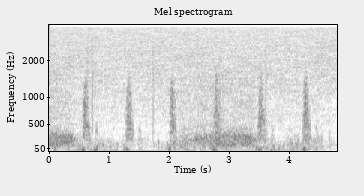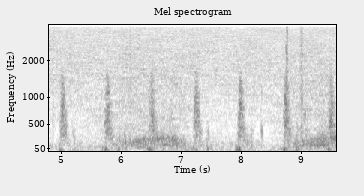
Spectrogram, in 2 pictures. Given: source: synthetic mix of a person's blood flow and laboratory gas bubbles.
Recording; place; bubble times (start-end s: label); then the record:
Doppler ultrasound of blood flow; subclavian vein
0.30-0.44 s: bubbles
8.32-8.39 s: bubbles
8.70-8.86 s: bubbles
8.99-9.14 s: bubbles
9.49-9.53 s: bubbles
From the record:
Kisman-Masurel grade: 121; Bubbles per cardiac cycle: 1 to 2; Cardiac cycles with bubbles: 10 to 50%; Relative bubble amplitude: barely perceptible (0.100 to 0.250); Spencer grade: 2 (many but less than half of the cardiac periods contain bubble signals, singularly or in groups); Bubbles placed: anywhere in the cardiac cycle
